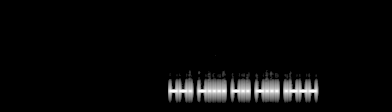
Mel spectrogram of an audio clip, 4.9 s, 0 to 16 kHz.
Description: Morse code, heard as a keyed tone, about 40 wpm, 700 Hz. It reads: G6DBJ
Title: DXCC-100 Call Signs - 5 Characters - Repeated 3x - 40wpm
